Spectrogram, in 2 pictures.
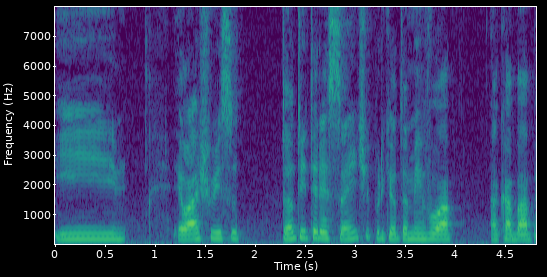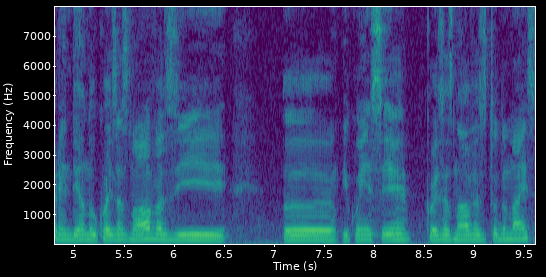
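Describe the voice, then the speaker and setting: A man speaks at a moderate pace in a high voice with monotone, flat intonation. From Rio Grande do Sul, Brazil. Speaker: podcast host. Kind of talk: casual podcast chat. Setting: video call with webcam.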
